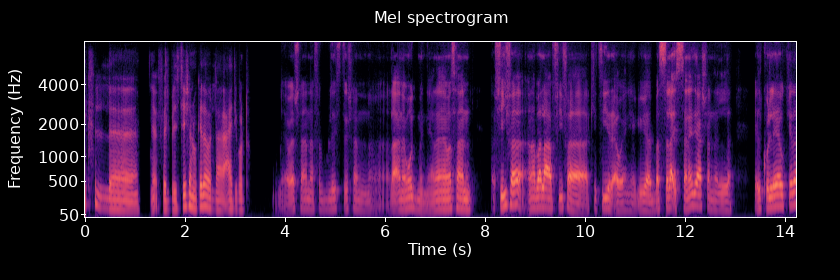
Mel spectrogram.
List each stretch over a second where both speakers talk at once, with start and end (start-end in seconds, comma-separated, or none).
none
